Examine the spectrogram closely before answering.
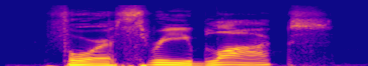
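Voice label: "for three blocks", English, male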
